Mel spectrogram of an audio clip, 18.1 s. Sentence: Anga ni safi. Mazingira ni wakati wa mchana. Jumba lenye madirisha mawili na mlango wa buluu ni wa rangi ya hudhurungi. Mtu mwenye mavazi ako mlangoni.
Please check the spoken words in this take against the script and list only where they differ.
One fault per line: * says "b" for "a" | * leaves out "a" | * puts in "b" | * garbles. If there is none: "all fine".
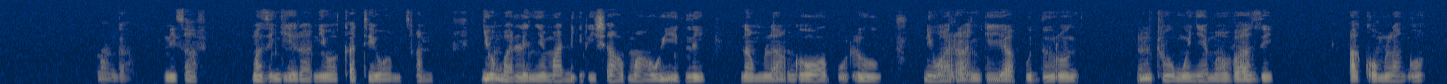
all fine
